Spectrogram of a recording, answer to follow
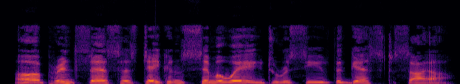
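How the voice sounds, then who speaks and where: Using a put-on character voice, a man speaks raspily at a fairly slow pace in a fairly high pitch. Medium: read story. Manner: apologetic, deferential.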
